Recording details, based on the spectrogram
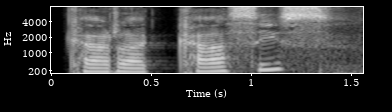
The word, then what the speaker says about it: Karakasis: Janis Karakasis, mhm.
